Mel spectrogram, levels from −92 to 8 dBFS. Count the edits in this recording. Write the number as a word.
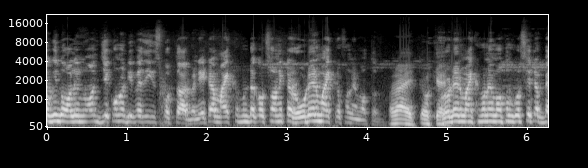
zero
